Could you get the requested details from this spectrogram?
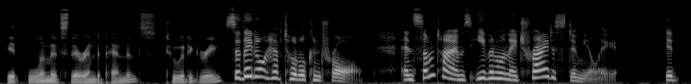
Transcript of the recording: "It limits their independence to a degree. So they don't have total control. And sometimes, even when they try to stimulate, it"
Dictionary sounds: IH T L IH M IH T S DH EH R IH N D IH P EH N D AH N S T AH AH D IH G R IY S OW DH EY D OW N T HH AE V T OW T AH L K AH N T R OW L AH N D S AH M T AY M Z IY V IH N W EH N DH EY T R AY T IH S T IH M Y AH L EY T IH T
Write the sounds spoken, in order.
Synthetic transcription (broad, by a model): IH T L IH M IH T S DH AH R IH N D IH P EH N D AH N S T AH AH D IH G R IY S OW DH EY D OW N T HH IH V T OW T L K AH N T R OW L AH N S AH M T AY M Z IY V IH N W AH N DH EY T R AY T IH S T IH M Y AH L EY T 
